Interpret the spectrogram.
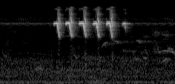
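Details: Blue-crowned hanging parrot call played to lure birds: one quick trill of five or six very high, sharp pulses lasting under a second, over a steady thin high tone.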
